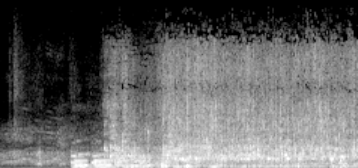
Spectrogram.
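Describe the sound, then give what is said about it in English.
A toilet flushes loudly, starting with a sharp clunk of the handle followed by a sustained rushing, gurgling surge of water that continues steadily without any talking. “That's the longest flush I've ever heard in my life.”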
